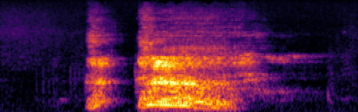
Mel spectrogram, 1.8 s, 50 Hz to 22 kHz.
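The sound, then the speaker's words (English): Throat clearing, loud and alone: a short rough burst, then a longer, harsher rasping push, followed by quiet. “As soon as I start the show, I just get my throat clogged up. And I just feel the need to clear my throat every 5 seconds.”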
